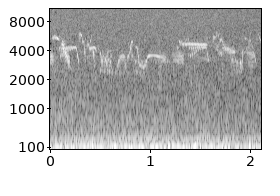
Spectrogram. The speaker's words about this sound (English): I walked along the white cliffs, which overlook the cars and ferries heading off to France. Among the hustle and bustle of Sunday walkers, I hear birdsong. Seagulls, a great tit, a skylark.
